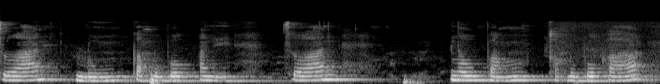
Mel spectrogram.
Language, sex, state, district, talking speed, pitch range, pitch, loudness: Mizo, female, Mizoram, Aizawl, 110 wpm, 180-200 Hz, 190 Hz, -17 LUFS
